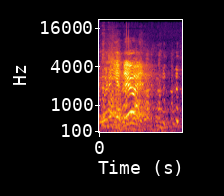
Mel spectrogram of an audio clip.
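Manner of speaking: loud shouted mock question, rising; Ryder impression. Host imitating Ryder heckling the jumper, loud shout. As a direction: call it out as a mock challenge. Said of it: "needed Ryder there to say".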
